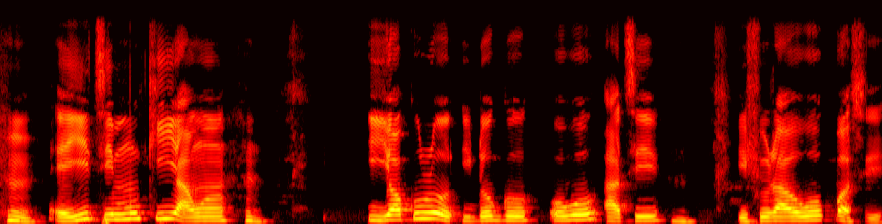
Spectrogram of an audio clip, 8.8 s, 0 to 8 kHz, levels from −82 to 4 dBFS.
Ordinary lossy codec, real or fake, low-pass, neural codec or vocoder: none; real; 7.2 kHz; none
